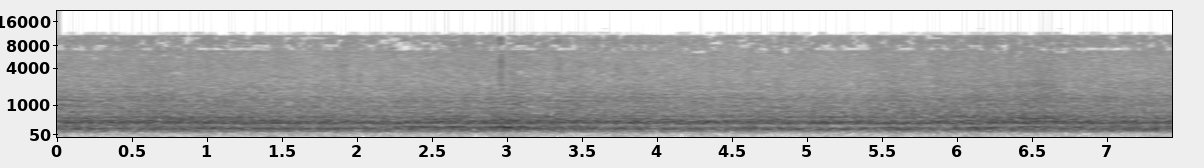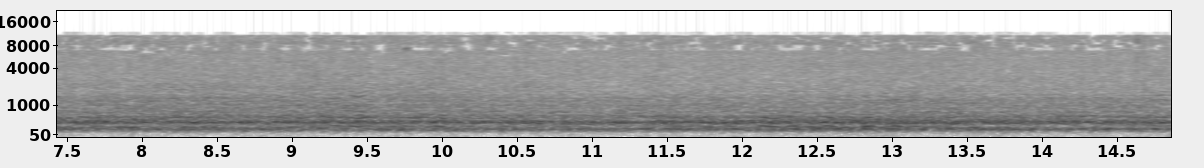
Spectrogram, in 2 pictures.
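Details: Bees humming among meadow flowers on a sunny day, a thick, unbroken drone of overlapping wingbeats holding steady in pitch throughout, with a faint broad hiss behind it.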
